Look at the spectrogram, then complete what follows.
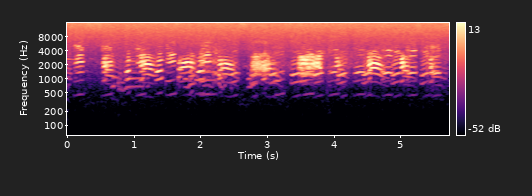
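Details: Ruddy shelduck honks: nasal, harmonic calls delivered in a nearly continuous chattering sequence, overlapping notes suggesting more than one bird, with two louder blaring bursts near the middle.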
